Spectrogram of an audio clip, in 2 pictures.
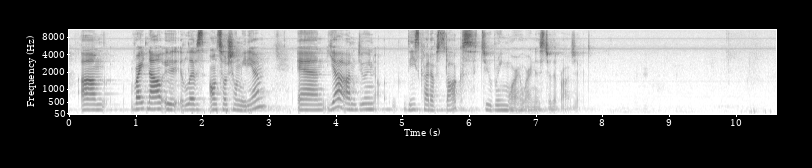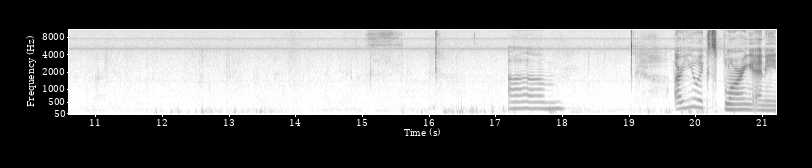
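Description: A young woman speaks calmly into a microphone, heard through a loudspeaker in a large room.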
